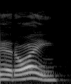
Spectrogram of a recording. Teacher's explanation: Na verdade, aí primeiro vem a semivogal, né, que é o E, e depois o I como vogal. Na palavra herói, a gente vai ter o O como vogal e o I como semivogal. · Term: ditongo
